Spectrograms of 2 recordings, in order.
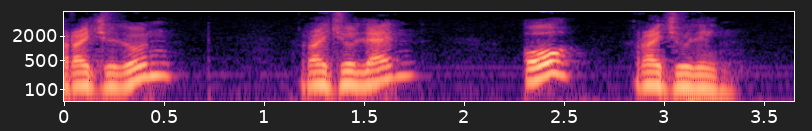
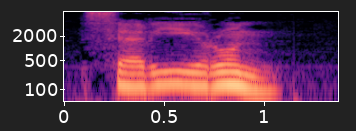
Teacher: it's giving the sound of a noon with a sukoon at the end of the word. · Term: tanween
